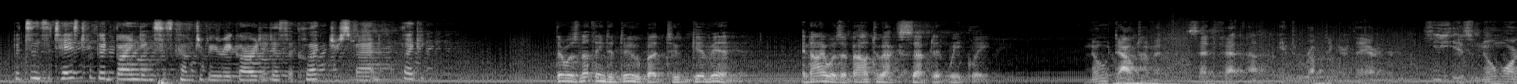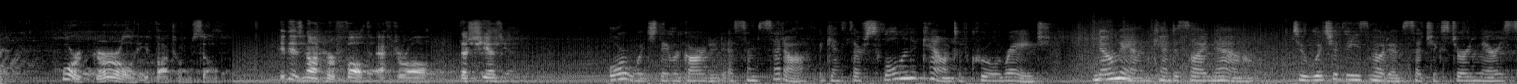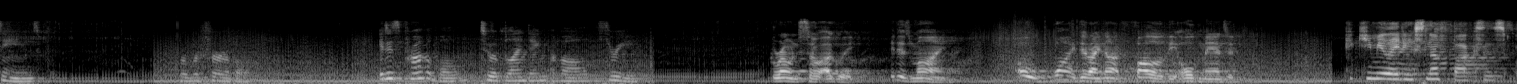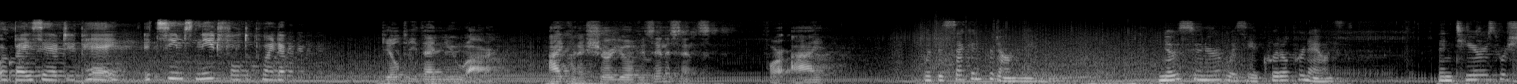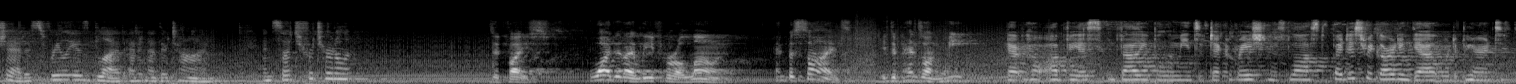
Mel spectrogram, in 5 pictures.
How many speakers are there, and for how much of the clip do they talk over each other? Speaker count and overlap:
5, no overlap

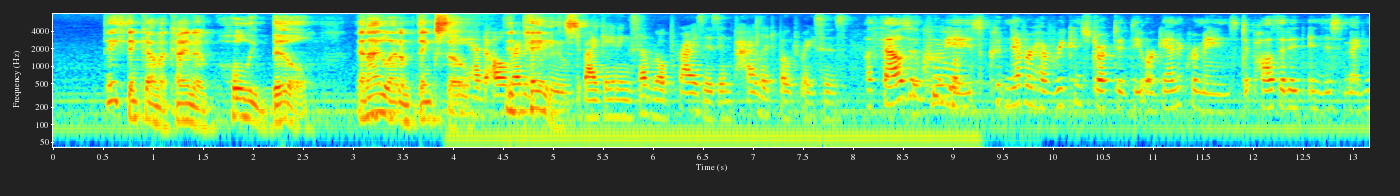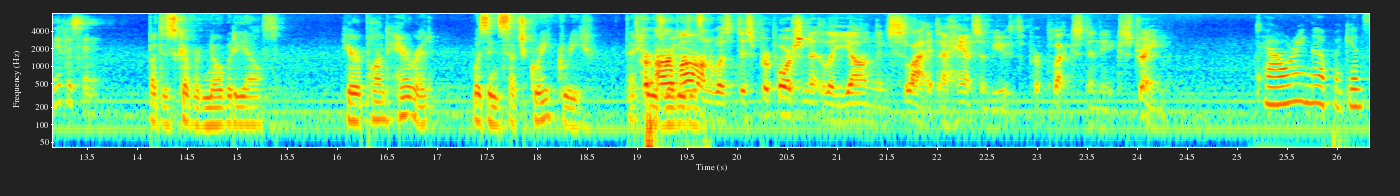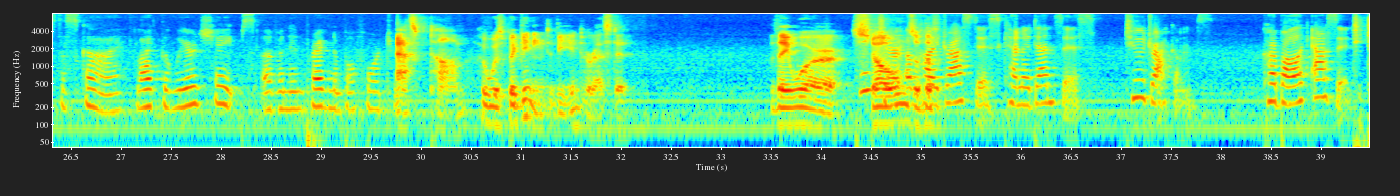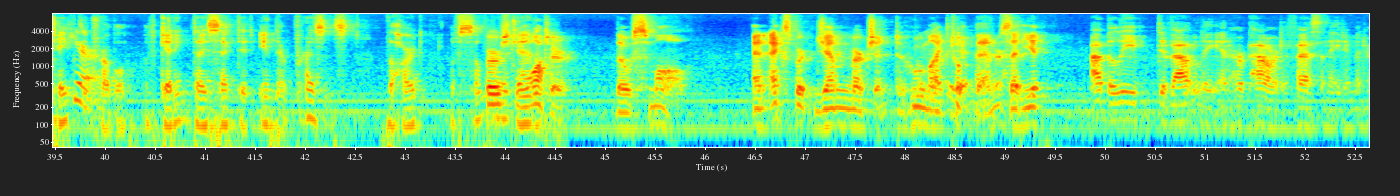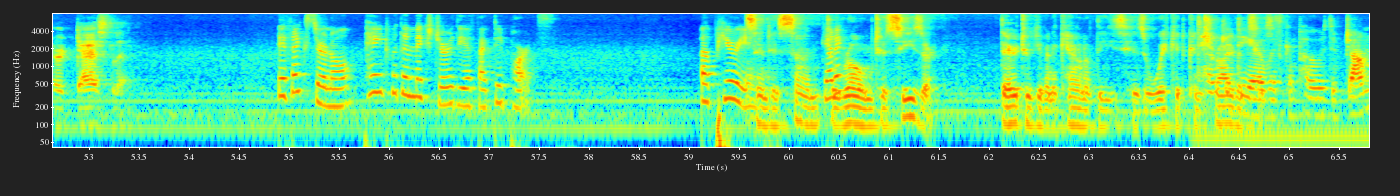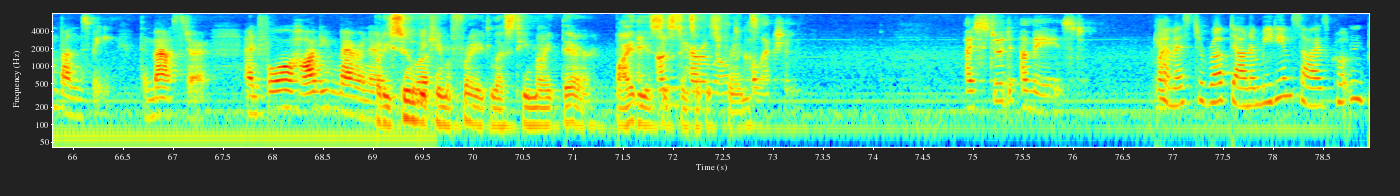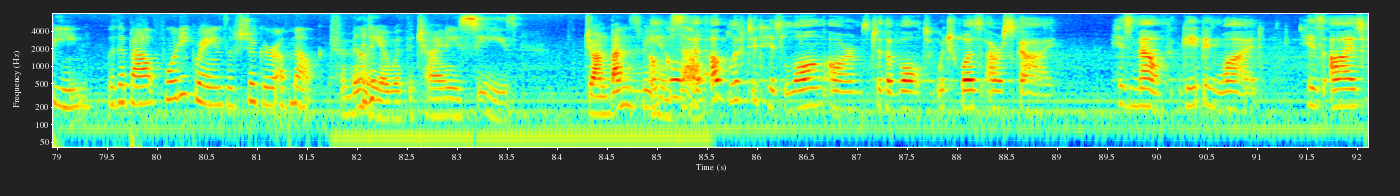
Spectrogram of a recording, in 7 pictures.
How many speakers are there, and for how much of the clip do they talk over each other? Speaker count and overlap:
9, about 14%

